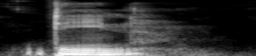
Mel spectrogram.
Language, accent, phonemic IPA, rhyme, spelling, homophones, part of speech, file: English, US, /diːn/, -iːn, dean, deen / dene / 'dine / Dean, noun / verb, En-us-dean.ogg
